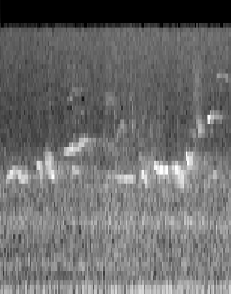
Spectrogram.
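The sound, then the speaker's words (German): Blackbird song echoing through a valley near Davos, Switzerland, a few scattered whistled phrases, rising through a constant low rumble that sounds like a passing train or traffic, giving the scene a wide, open feel. “Lange bevor der Verkehrslärm einsetzt, hallt der Gesang der Amseln durch das Tal.”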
